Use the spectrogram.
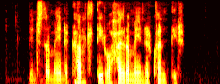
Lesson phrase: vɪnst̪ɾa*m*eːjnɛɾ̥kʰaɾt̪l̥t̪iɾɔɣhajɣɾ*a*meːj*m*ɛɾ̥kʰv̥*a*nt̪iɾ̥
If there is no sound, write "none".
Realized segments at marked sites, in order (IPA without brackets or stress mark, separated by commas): m, a, n, ɛ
